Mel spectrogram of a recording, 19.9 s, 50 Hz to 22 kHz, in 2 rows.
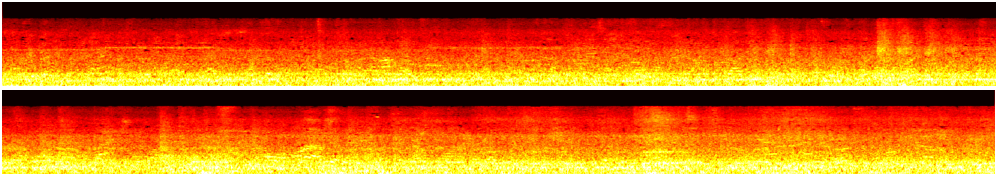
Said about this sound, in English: This is a World Trade Center bound E train. The next stop is 50th Street. Stand clear of the closing doors, please.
